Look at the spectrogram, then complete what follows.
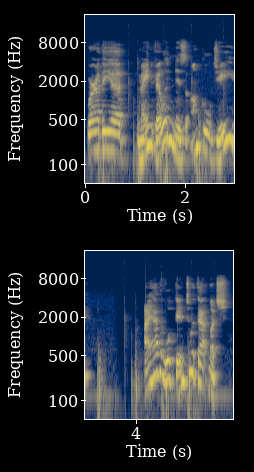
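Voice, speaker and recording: A man's voice: a little high, big pitch swings, unhurried, rough recording. A man hosting a game video with casual, rambling commentary in a put-on Scottish accent that wavers. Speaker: gaming video host. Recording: faint background noise.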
